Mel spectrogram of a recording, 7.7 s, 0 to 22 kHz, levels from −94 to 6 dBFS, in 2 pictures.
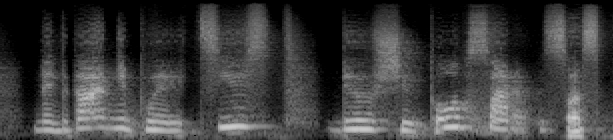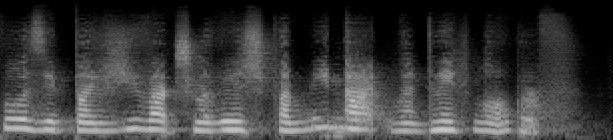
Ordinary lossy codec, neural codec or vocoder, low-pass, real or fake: none; codec, 44.1 kHz, 0.9 kbps, DAC; 19.8 kHz; fake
